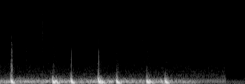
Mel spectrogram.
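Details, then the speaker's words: Normal dog standing on four legs, recorded over the mitral valve region near the left fifth intercostal space at the sternal border: crisp paired lub-dub beats near 125/min, first heart sound lower in frequency than the second; normal heart sounds. "note the lower frequency of the first heart sound as compared with the second heart sound"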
